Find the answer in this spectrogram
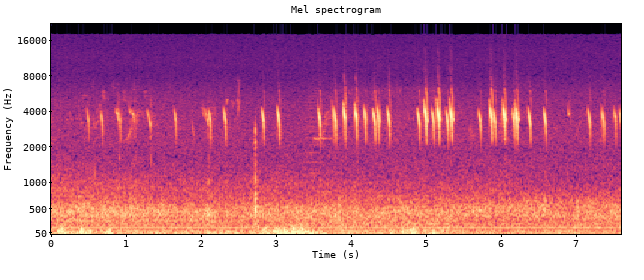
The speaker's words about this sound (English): Start recording a big flock in flight.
